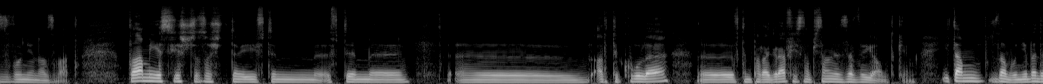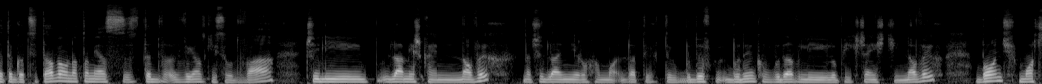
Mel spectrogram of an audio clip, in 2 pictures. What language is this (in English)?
Polish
